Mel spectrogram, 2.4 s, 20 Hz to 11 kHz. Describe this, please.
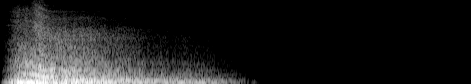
Sound effects > Other
Sound Design Elements Whoosh SFX 048
motion, ambient, element, dynamic, fx, cinematic, elements, production, transition, design, sweeping, movement, swoosh, sound, effect, audio, whoosh, effects, fast, trailer, film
